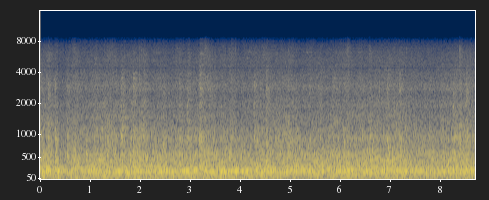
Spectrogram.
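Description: Hakone Tozan Railway electric train heard from inside the passenger car as it climbs the steep mountain line: a steady running rumble of wheels on rail with a constant low hum and a few faint clicks.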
